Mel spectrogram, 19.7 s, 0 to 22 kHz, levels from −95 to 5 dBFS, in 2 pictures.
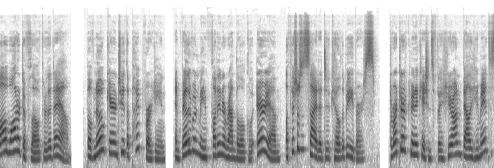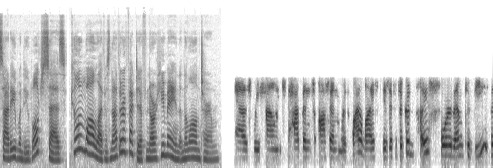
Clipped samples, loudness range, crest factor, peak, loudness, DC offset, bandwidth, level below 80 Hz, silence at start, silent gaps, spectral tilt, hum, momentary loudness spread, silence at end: under 0.1%; 4 LU; 16 dB; -8 dBFS; -23 LUFS; under 0.1%; 17 kHz; -64 dBFS; 0 s; 1.43-1.67 s, 3.30-3.46 s, 7.59-7.77 s, 11.21-11.25 s, 14.30-14.56 s; -4 dB/octave; none; 7 LU; 0 s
